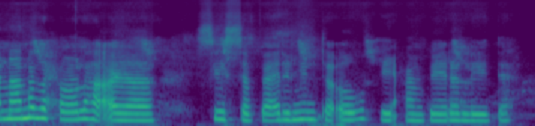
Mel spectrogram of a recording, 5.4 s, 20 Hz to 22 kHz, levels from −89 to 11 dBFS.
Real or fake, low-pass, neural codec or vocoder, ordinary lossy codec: fake; none; codec, 44.1 kHz, 7.8 kbps, DAC; none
